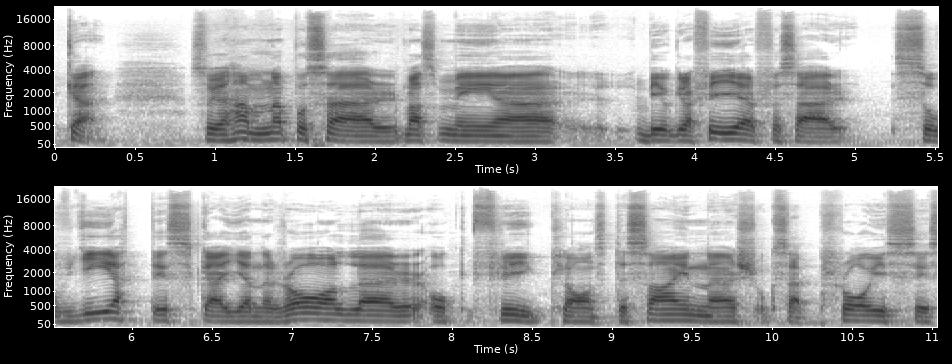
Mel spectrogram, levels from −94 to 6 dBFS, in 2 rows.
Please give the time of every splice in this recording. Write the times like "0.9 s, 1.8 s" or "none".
8.1 s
